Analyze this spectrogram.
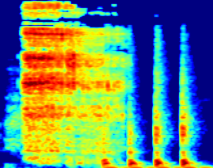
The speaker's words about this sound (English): I'm the one who knocks four times.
